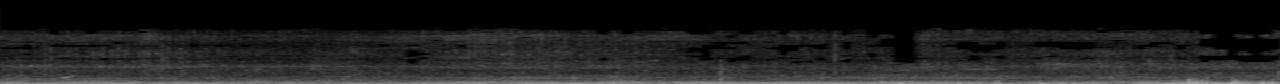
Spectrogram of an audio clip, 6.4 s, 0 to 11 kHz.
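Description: Off-road 4x4 competition vehicle's engine working over an obstacle course at a distance, its note rising and falling in short held stretches as the driver works the throttle, over a constant low rumble.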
